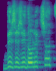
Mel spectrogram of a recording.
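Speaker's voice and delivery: high, loud hype shout; excited. Real, not acted. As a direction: hype it up loudly. Celebrating the eruption.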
